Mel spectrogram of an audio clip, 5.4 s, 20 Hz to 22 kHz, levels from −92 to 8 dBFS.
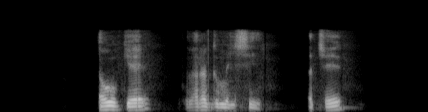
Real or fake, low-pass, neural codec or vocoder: fake; 7.2 kHz; autoencoder, 48 kHz, 32 numbers a frame, DAC-VAE, trained on Japanese speech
